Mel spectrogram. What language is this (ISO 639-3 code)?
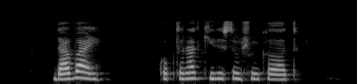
chm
